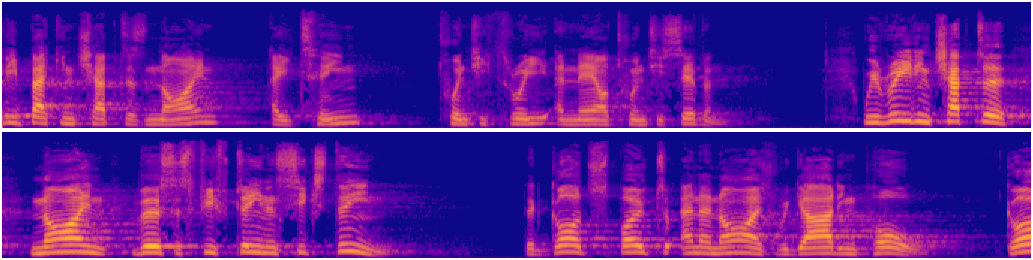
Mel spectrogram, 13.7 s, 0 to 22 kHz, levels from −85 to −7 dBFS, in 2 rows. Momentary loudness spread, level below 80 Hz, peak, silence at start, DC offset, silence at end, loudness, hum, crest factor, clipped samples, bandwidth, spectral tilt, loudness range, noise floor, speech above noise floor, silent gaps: 15 LU; -80 dBFS; -2 dBFS; 0 s; under 0.1%; 0 s; -28 LUFS; none; 28 dB; under 0.1%; 16.5 kHz; -3.5 dB/octave; 10 LU; -74 dBFS; 45 dB; none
